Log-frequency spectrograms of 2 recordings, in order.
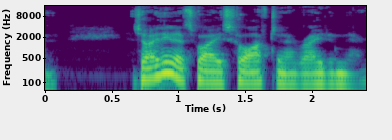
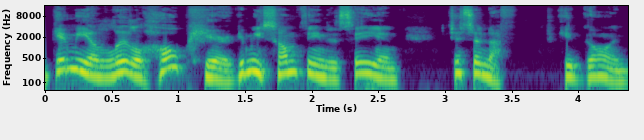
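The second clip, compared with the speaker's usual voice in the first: pleading; 6 semitones higher, 5 dB louder than usual. Retold or imitated. Pleading with God for hope.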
